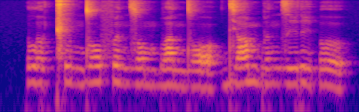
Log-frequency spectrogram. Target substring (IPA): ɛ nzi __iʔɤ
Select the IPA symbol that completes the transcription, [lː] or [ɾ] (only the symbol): ɾ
